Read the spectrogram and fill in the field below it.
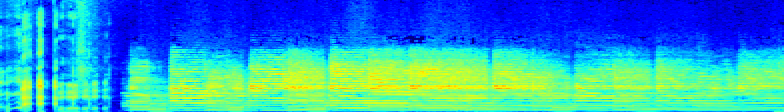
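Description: After a brief burst of voice, a full band kicks in: distorted electric guitar chords over steady, punchy drum hits, loud and close, playing continuously to the end.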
